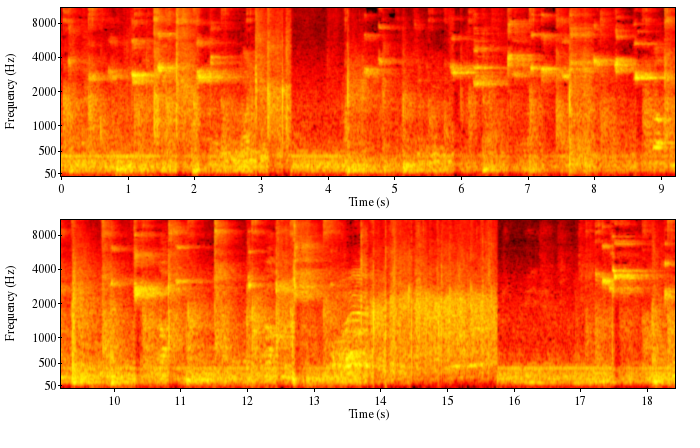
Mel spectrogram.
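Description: Shoes squeak sharply on the floor as players move.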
